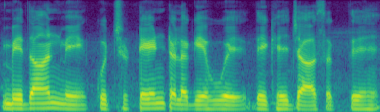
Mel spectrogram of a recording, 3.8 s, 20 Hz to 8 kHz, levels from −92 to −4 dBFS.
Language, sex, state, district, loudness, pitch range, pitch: Hindi, female, Uttar Pradesh, Lalitpur, -14 LUFS, 110-125 Hz, 115 Hz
